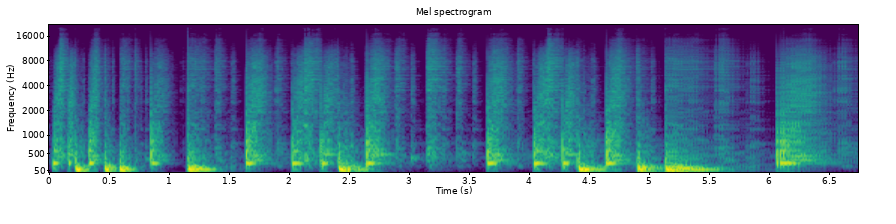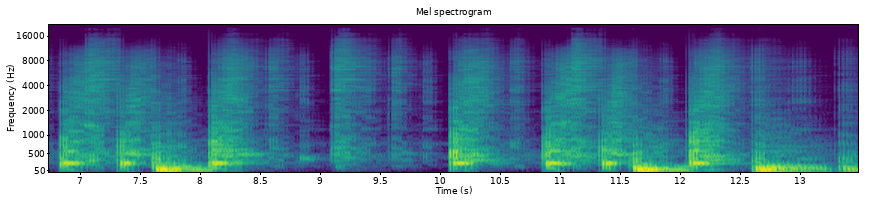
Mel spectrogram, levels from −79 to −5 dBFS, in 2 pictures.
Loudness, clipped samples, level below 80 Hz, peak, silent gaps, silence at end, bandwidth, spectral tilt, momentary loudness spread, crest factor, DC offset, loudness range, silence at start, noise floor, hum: -17 LUFS; under 0.1%; -22 dBFS; -2 dBFS; none; 0 s; 16 kHz; -6 dB/octave; 15 LU; 14 dB; under 0.1%; 3 LU; 0 s; -37 dBFS; none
